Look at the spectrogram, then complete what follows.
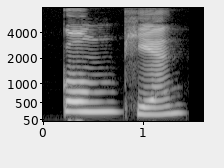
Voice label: "gong1tian2", chinese

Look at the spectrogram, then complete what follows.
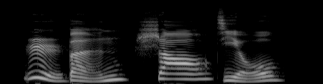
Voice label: "ri4ben3shao1jiu3", chinese

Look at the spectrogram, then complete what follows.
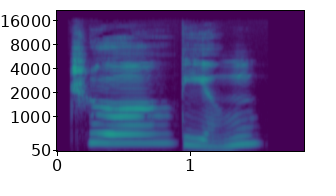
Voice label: "che1 ding3", chinese

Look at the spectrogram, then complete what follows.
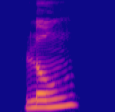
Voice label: "long2", chinese

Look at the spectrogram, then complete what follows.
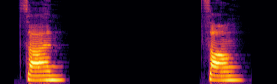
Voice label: "zan" "zang", chinese

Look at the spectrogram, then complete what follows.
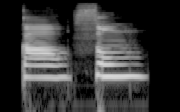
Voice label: "gao1song1", chinese; chinese travel

